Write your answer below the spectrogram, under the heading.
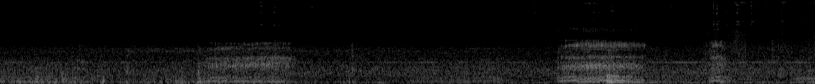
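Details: Five-week-old Shiba Inu puppies at play outdoors alongside adult Shibas give two brief whining growls a few seconds apart, each with a tonal, slightly strained edge, over steady outdoor rustle and shuffling.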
